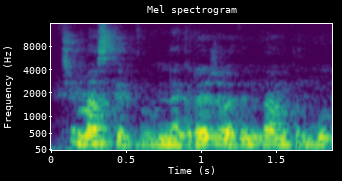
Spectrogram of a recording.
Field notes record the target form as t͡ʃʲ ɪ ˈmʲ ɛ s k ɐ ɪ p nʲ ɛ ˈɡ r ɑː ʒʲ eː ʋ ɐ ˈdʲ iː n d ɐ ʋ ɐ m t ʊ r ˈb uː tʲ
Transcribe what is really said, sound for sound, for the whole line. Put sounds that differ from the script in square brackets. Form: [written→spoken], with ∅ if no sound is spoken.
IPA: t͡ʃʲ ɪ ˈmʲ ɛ s k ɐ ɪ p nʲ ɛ ˈɡ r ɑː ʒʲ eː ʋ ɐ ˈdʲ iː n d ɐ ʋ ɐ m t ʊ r ˈb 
